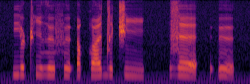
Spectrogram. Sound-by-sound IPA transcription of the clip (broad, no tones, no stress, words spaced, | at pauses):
jʏʈʰiðʏ fʏʔəqʷɛ dət͡ʃi | zɛ | ʔʏ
